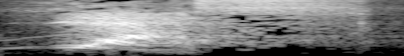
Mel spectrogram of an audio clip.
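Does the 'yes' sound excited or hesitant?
excited. The word is said with joyful excitement. He is overjoyed that you arrived. The speaker calls it right. "God is going to go"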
